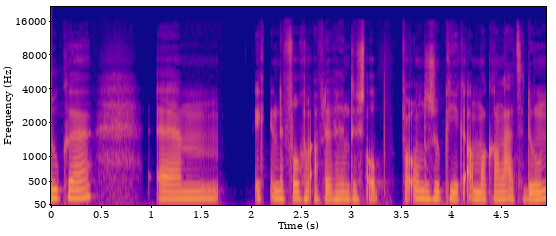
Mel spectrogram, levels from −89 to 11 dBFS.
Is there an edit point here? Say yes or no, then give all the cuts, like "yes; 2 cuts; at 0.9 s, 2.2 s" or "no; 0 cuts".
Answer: yes; 3 cuts; at 2.1 s, 3.1 s, 3.5 s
